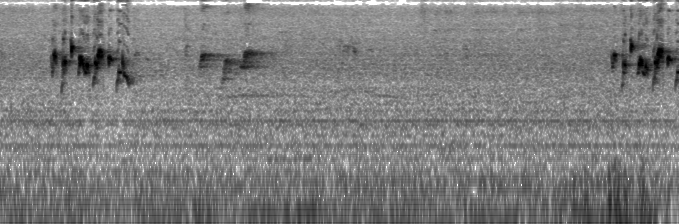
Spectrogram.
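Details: Red-whiskered bulbul of the Sông Kon line from Quảng Nam, Vietnam, singing a varied 'ché nẹt' style song: a quick warbled burst near the start, two slurred whistles around two seconds, and another chattering phrase at the end, over steady low hum.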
